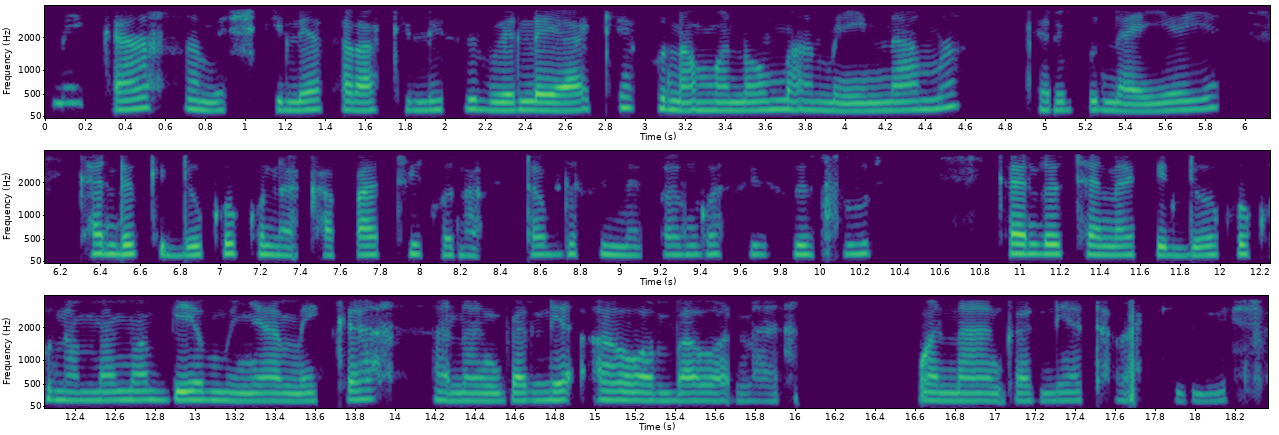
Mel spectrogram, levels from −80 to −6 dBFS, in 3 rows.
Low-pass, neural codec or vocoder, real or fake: 3.6 kHz; codec, 16 kHz, 8 kbps, FunCodec, trained on LibriTTS, 25 frames a second; fake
